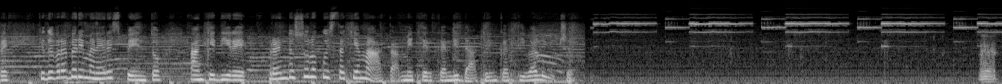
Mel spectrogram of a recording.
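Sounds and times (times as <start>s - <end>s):
speech: 0.0s - 6.0s
Japanese alarm clock beeping: 5.9s - 10.0s.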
